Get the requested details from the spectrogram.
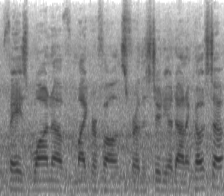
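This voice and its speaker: Over noticeable background noise, a man with an American accent talks in a relaxed tone at a moderate pace, his intonation fairly even. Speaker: music producer and studio owner. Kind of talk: casual vlog explanation. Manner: casual, relaxed.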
